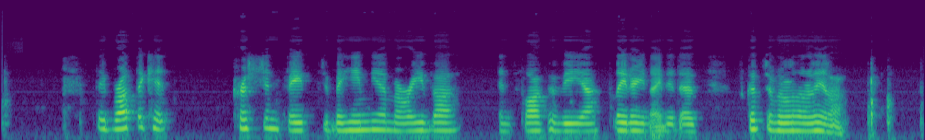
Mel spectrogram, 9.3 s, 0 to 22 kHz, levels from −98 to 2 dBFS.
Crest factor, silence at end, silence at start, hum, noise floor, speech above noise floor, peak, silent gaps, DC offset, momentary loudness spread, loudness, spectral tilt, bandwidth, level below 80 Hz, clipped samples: 20 dB; 0 s; 0.05 s; none; -70 dBFS; 48 dB; -4 dBFS; none; under 0.1%; 12 LU; -23 LUFS; -9 dB/octave; 5.4 kHz; -50 dBFS; under 0.1%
